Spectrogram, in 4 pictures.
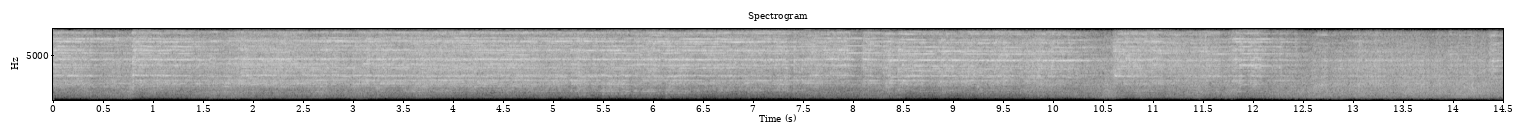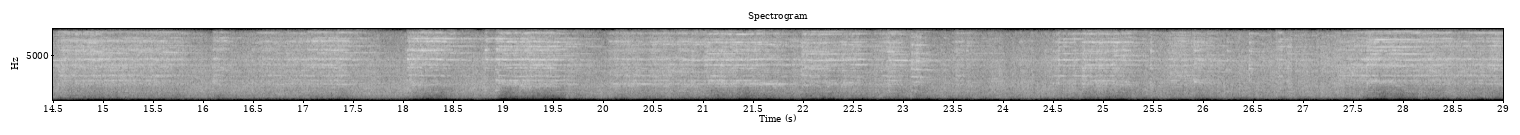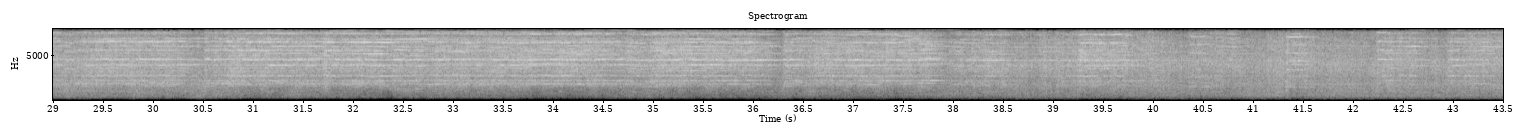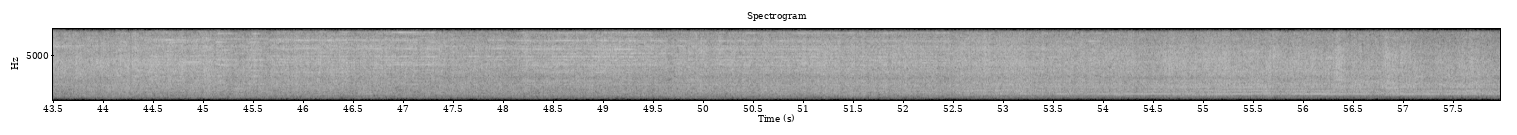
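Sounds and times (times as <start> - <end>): wheels clicking over rail joints: 0.0 - 33.5
train wheels squealing: 0.0 - 57.9
locomotive hum: 39.9 - 57.9.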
